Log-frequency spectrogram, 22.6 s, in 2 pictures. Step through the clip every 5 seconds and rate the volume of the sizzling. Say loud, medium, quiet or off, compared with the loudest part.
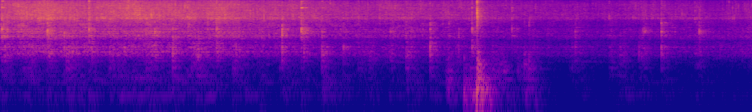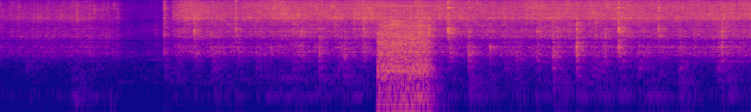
loud, quiet, medium, loud, loud.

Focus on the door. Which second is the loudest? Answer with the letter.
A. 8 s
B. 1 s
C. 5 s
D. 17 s
D.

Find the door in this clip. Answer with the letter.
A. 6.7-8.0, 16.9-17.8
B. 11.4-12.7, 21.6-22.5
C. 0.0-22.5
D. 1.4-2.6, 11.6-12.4
A.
